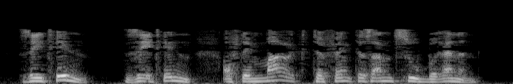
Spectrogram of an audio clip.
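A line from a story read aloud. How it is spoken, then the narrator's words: Calling out. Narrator (German): Honorio rief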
